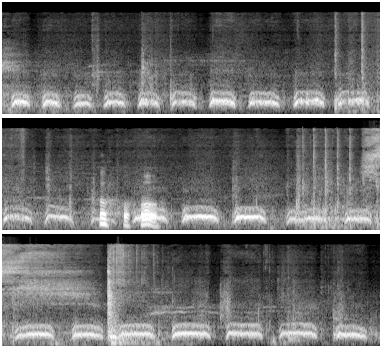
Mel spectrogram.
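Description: Pigeons coo steadily after a red male is paired with a female, a close, rhythmic run of deep repeated calls with short gaps, continuing almost without pause.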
